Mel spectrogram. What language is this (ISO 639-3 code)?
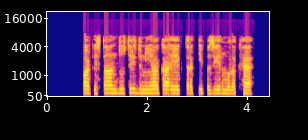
urd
